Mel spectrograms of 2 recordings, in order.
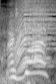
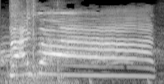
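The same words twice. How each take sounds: First: Quick, loud, high cheer; short cheer. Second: Long shouted cheer, last word stretched; drawn-out cheer. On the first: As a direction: call out praise in one short burst. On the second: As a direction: holler praise and hold the final vowel. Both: Real, not acted. Cheering a play from courtside.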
